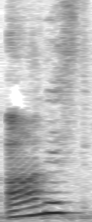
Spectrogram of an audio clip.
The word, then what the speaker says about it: honest: The honest air admits that herbalism isn't his cup of tea.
